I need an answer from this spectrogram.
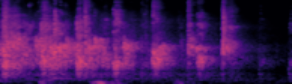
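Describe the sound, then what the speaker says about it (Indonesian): An audience at an evening seminar gives a short round of clapping, close and fairly loud, in uneven bursts that fade and trail off toward the end. "Tepuk tangan dong Bapak Ibu sekali lagi."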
